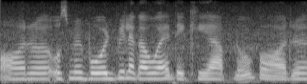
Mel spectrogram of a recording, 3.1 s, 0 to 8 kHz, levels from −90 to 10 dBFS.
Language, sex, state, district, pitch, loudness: Hindi, female, Haryana, Jhajjar, 200 Hz, -16 LUFS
